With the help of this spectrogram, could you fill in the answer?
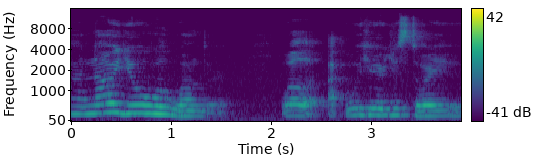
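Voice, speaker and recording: Through audible room echo and noticeable background noise, a woman with a non-native accent speaks at a fairly slow pace with lively intonation. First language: not English. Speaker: student speaker sharing personal story. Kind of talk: personal testimony speech.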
